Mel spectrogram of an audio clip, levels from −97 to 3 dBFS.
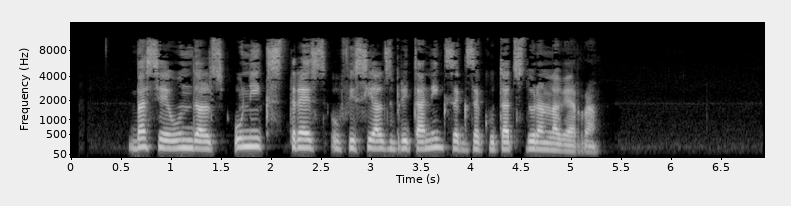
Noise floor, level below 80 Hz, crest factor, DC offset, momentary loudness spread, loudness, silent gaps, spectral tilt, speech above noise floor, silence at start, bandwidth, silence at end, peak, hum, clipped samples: -71 dBFS; -70 dBFS; 20 dB; under 0.1%; 7 LU; -22 LUFS; none; -4 dB/octave; 50 dB; 0.6 s; 11.5 kHz; 1.65 s; -2 dBFS; none; under 0.1%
